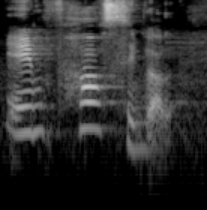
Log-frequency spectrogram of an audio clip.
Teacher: তো এই দ্বিতীয় যে উচ্চারণটা আছে, দ্বিতীয় যে সিলেবল আছে, এই সিলেবলটা হচ্ছে স্ট্রেসড সিলেবল, আর স্ট্রেসড সিলেবলের শুরুতে পিটা আছে, সেহেতু পি এর এখানে উচ্চারণ কিন্তু প না হয়ে কি হবে, ফ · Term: অ্যাসপিরেটেড ওয়ার্ডের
